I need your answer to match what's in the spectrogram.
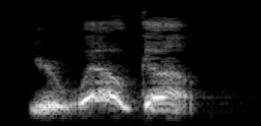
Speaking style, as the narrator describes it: I squeaked

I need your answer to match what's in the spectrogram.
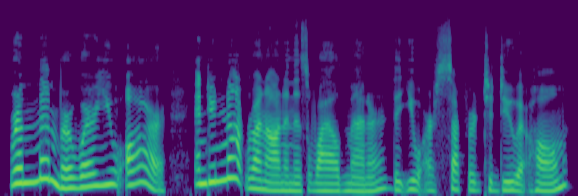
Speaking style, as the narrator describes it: cried her mother

